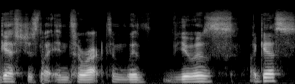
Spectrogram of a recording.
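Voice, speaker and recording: This man has a southern English accent and a medium pitch. He talks at a moderate pace with ordinary pitch variation. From southern England. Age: 20s. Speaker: Twitch streamer and gamer. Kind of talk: casual chat.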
